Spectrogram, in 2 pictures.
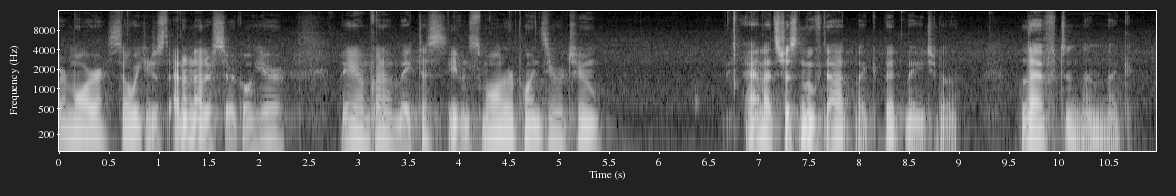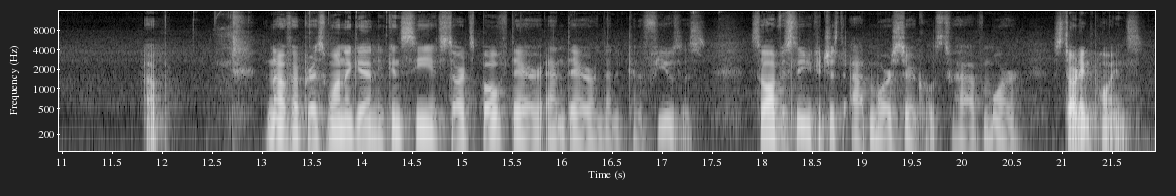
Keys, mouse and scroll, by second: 0.6 drag, 1.6 middle click, 2.6 click, 6.9-8.5 drag, 9.2-13.0 drag, 13.0 middle click, 13.4 1, 13.9-14.5 drag, 17.3 click, 17.6 drag, 17.8 middle click, 19.5 1.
